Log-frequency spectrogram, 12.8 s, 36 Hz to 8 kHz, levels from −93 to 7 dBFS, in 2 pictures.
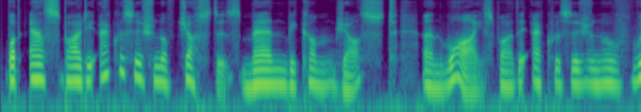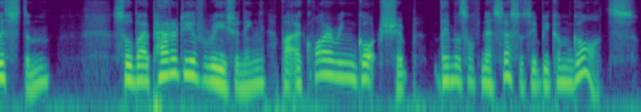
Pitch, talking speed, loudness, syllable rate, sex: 155 Hz, 145 wpm, -20 LUFS, 4.7 syllables/s, male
